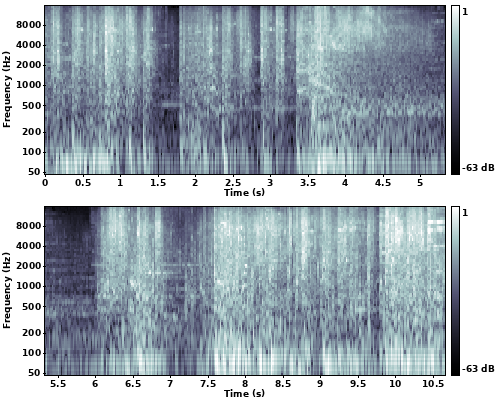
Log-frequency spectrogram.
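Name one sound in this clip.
Magic blasts whoosh and crack in quick bursts during a fantasy battle.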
